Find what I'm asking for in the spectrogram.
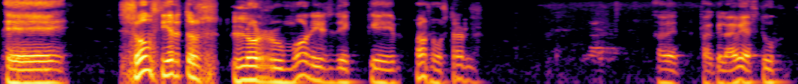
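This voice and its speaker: A man hosting a live-stream talk, relaxed and jokey. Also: medium pitch, takes it slowly, long pauses. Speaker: host.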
